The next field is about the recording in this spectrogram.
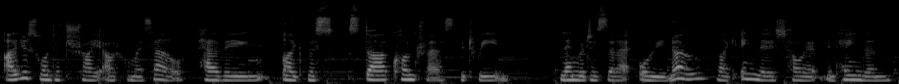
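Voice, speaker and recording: A young woman, German by first language, chats in English to her camera in a loose, rambling way, often restarting her sentences and laughing softly. Her pitch sits in the middle of the range. Gentle music plays faintly underneath. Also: fairly even intonation, normal speed. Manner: chatty, with frequent restarts and small laughs. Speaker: language-learning vlogger. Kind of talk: casual vlog talk to camera.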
